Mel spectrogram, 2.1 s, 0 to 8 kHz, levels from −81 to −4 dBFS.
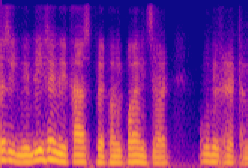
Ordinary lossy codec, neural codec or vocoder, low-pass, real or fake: none; codec, 16 kHz, 0.5 kbps, FreqCodec, smaller model; 7.2 kHz; fake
